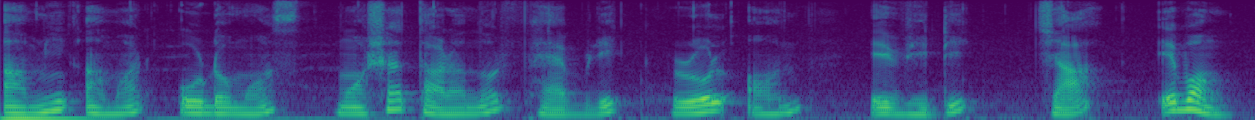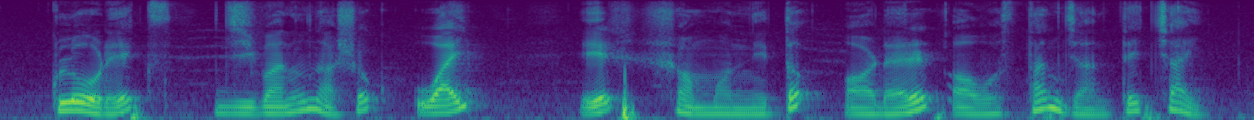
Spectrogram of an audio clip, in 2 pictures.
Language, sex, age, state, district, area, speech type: Bengali, male, 30-45, West Bengal, South 24 Parganas, rural, read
